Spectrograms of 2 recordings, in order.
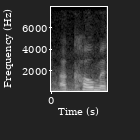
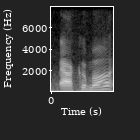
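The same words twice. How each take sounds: First: It uses the local Denver pronunciation. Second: It uses the original pueblo pronunciation. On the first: This is how residents traditionally say it. "People born and raised in Denver call this street Acoma Street" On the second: This follows the name of the original pueblo. "but it's actually, like you said, pronounced Acoma"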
